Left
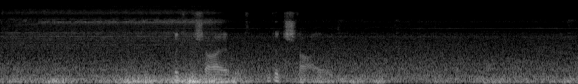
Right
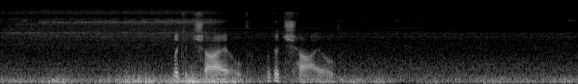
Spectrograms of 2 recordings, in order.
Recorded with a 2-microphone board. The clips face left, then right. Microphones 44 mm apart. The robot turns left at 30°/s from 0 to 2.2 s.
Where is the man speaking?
60° right (ahead or behind); by 3.5 s 45° right (ahead or behind).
